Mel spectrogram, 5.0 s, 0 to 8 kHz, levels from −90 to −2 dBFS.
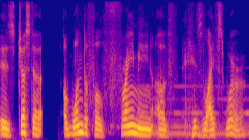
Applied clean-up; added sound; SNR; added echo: none; none; none; none.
